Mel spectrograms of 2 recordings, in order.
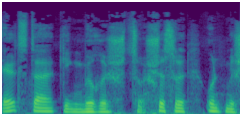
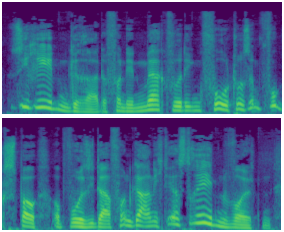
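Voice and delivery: higher, patiently explaining owl; lightly voiced owl, patient; 7 semitones higher, 4 dB louder than usual. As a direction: spell it out kindly. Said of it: "erklärte Onkel Uhu geduldig".

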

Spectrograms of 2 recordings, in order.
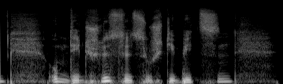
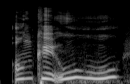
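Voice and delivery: put-on eager child; 3 dB louder, faster than usual. The hedgehog child Borstel asks.

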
